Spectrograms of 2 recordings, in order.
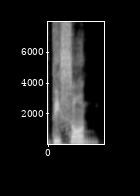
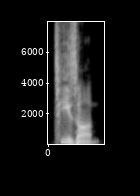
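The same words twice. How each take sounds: First: The Z is soft, almost like an S. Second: The Z is strong, with first-syllable stress. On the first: "that Z is kind of a soft Z, almost sounds like a S" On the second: "the accent being on that first syllable and that Z being stronger"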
